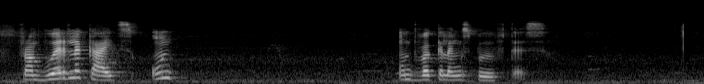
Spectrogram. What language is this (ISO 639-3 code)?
afr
